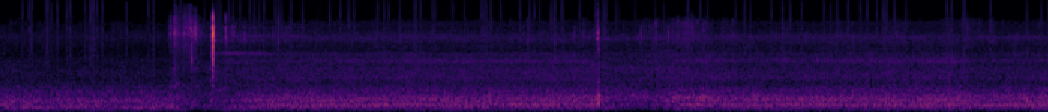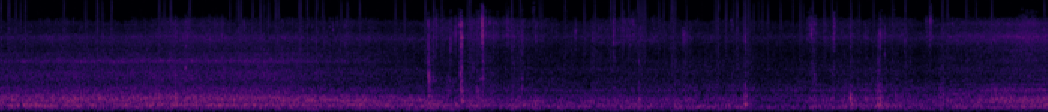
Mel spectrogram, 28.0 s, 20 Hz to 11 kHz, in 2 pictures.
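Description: Steady rumble of a car driving along a road, tyre and engine noise heard from inside the cabin. A couple of brief sharp clicks stand out, about 3 and 8 seconds in.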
